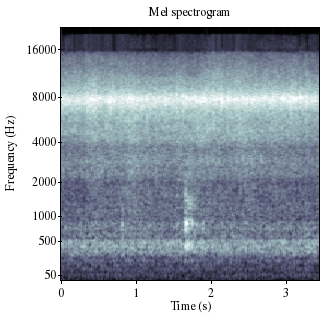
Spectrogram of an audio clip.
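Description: Sausage browning in a pan gives a continuous bright sizzle and hiss of frying fat, loud and close, with a faint stirring scrape partway through.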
